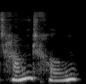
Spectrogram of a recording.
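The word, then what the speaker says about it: 长城: Tapi kalau misalnya panjang, dia juga hurufnya sama, tapi bacanya chang, kayak changcheng, tembok Cina. Jadi jangan changcheng kan, Laoshi, karena saya belajarnya chang, ya gitu ya. Jadi memang dia dua pronunciation, tapi artinya berbeda.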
